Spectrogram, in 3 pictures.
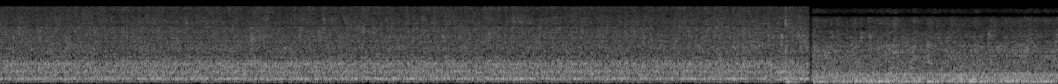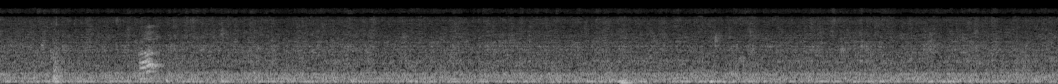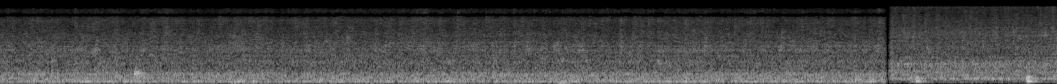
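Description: Water from a tap running steadily into a bathtub, with a few small knocks and splashes. The sound of the water changes abruptly about eight seconds in.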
